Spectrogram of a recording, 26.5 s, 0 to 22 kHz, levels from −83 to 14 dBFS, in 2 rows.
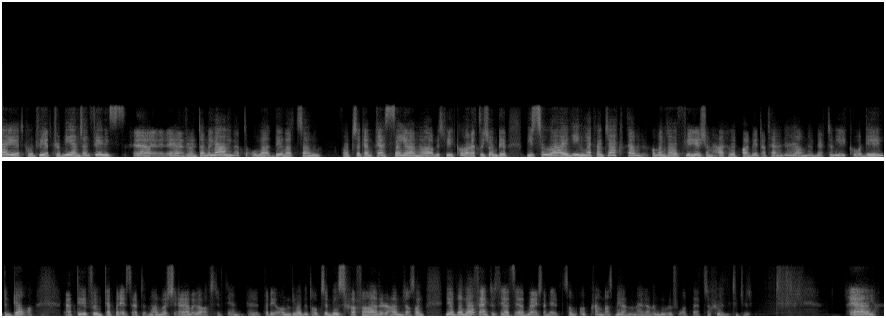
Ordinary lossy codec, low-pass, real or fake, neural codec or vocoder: Opus, 64 kbps; 7.2 kHz; fake; codec, 16 kHz, 0.5 kbps, FreqCodec, smaller model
